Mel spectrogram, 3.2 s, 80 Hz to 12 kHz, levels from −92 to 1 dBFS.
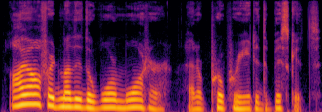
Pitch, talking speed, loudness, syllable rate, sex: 180 Hz, 185 wpm, -17 LUFS, 6.3 syllables/s, female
